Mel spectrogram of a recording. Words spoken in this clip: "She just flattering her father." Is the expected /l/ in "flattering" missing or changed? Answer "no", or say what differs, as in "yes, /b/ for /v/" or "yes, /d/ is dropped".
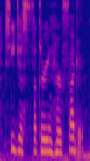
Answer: yes, /l/ is dropped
